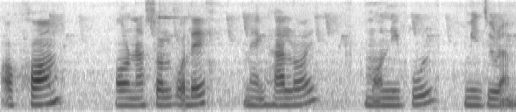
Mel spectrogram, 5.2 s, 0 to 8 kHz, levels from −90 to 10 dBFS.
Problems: constant background noise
